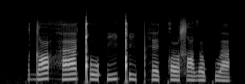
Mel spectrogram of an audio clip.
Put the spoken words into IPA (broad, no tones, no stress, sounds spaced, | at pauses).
dˤ o h a ǃ o ʔ i ǃ i pʰ ɛ k o sˤ ɛ ðˤ o kʷ a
